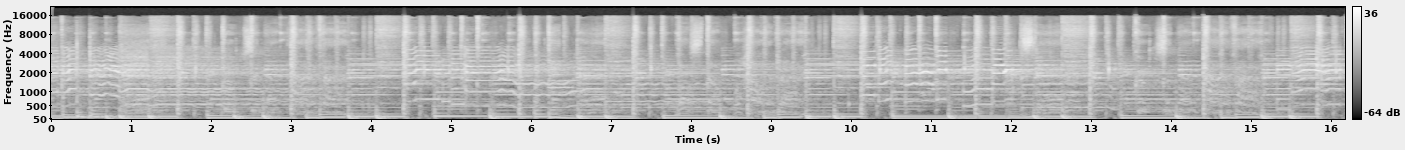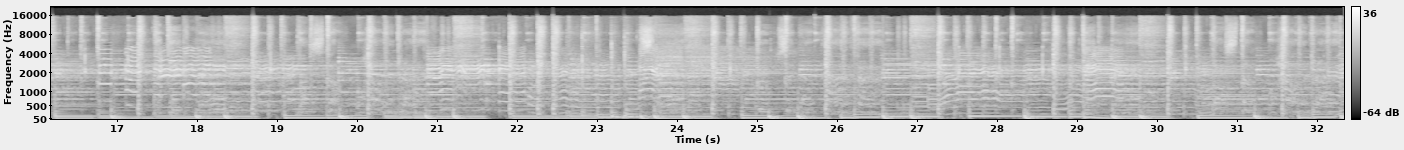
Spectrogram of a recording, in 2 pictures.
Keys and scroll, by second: 3.6-5.9 typing, 19.4-21.6 typing.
